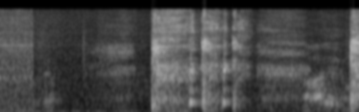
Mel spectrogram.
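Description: A woman coughs hard several times in a rough burst, preceded by quieter talking and a few vocal sounds.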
